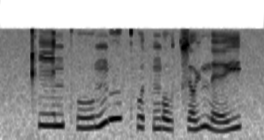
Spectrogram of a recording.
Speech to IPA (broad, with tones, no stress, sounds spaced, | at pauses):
kʰ iː˧ n pʰ uː˨˧ ŋ uː˥ kʷʰ ɐ˨ t̚ ŋ o˨˩ w t͡s ɵ˨˥ ɥ n̪ e˨˥ j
